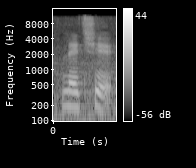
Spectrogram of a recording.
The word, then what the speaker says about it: leche: The letter E, such as the Spanish word for milk, which is written leche and pronounced.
